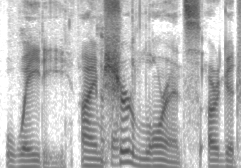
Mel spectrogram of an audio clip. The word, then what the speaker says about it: Watie: And so I always thought it was Sam Watie, but the narrator pronounced it Watie.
